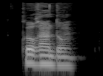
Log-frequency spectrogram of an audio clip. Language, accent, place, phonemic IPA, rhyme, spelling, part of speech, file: French, France, Lyon, /kɔ.ʁɛ̃.dɔ̃/, -ɔ̃, corindon, noun, LL-Q150 (fra)-corindon.wav
- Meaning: corundum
